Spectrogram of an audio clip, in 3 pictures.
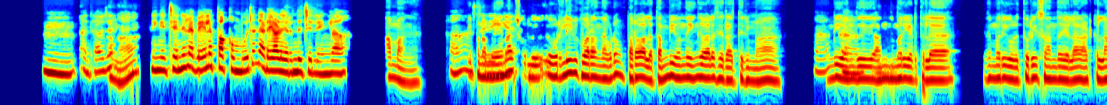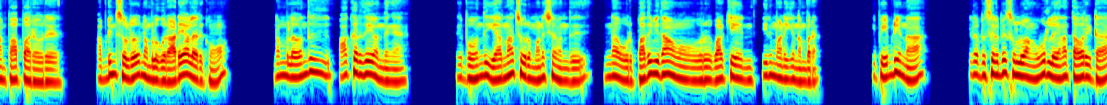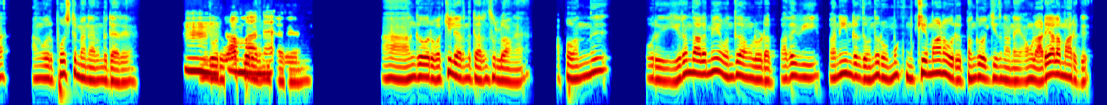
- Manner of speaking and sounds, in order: unintelligible speech; "அவுங்களோட" said as "அவுங்கள"
- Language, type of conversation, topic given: Tamil, podcast, பணியில் தோல்வி ஏற்பட்டால் உங்கள் அடையாளம் பாதிக்கப்படுமா?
